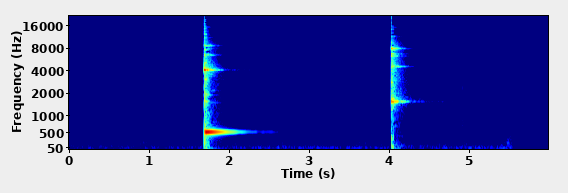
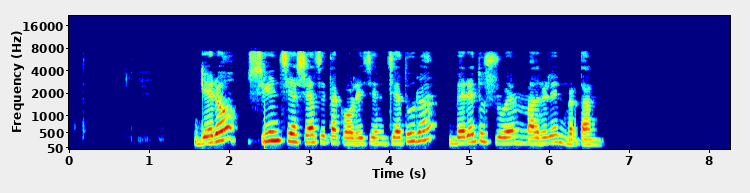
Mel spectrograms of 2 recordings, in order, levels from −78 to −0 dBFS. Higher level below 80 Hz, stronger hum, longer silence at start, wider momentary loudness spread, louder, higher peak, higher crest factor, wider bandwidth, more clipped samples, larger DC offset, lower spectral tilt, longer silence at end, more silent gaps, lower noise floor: about the same, -62 dBFS vs -66 dBFS; neither; first, 1.7 s vs 1.55 s; first, 20 LU vs 9 LU; about the same, -18 LUFS vs -16 LUFS; second, -4 dBFS vs 0 dBFS; first, 24 dB vs 18 dB; first, 15.5 kHz vs 7.8 kHz; neither; neither; second, 0.5 dB/octave vs -4 dB/octave; first, 1.8 s vs 1.6 s; second, none vs 2.15-2.22 s, 4.66-4.74 s; first, -78 dBFS vs -63 dBFS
